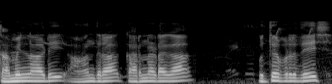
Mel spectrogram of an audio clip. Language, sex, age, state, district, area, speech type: Tamil, male, 18-30, Tamil Nadu, Thoothukudi, rural, spontaneous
